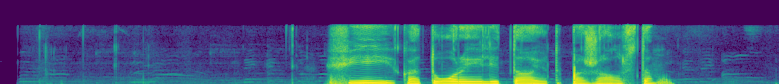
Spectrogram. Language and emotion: Russian, neutral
